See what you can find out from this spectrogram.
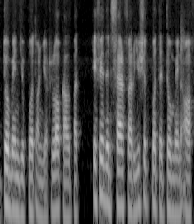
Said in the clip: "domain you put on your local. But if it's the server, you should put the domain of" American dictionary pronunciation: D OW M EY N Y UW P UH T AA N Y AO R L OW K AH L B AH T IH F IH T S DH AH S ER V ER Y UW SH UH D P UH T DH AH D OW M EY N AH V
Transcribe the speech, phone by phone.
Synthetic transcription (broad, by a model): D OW M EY N Y UW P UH T AA N Y AO R L OW K AH L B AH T IH F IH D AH S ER F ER Y UW SH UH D P UH T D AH D OW M EY N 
